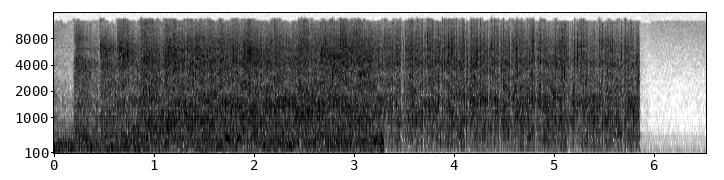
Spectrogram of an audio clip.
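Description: Large audience applauding steadily, cut off suddenly near the end.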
